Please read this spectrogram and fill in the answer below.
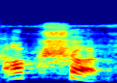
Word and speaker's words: অক্ষর: অক্ষর বলে থাকি কিন্তু কিন্তু সংস্কৃত উচ্চারণটা কিভাবে হবে ক যোগ মূর্ধন্য ভেঙে যাবে উচ্চারণটা হবে অক্ষর উচ্চারণটা হবে অক্ষর অক্ষর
